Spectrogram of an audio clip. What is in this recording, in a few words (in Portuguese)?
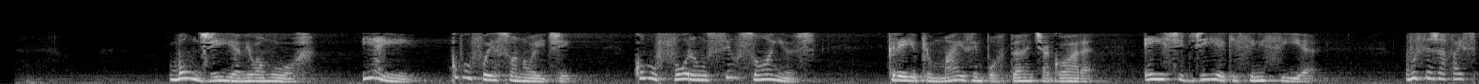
BOM DIA ROMâNTICO, fem, Telemensagens; Bom dia, tarde e noite; Telemensagens 2017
